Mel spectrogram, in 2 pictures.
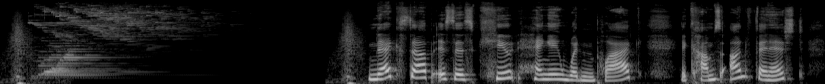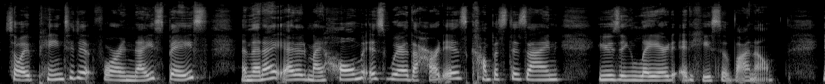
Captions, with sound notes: (stars twinkling) (air whooshing) Next up is this cute hanging wooden plaque. It comes unfinished, so I painted it for a nice base. And then, I added my "Home is Where the Heart is" compass design using layered adhesive vinyl.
